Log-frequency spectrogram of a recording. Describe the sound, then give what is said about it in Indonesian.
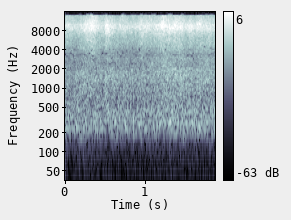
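Steady, soft hiss of light rain falling, a dense even patter spread across the highs with no pauses, no voices and little low rumble. “Ya singkat cerita, sambil menemani rintikan hujan yang, dan semoga kita semua sudah uh, berdoa ketika hujan”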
